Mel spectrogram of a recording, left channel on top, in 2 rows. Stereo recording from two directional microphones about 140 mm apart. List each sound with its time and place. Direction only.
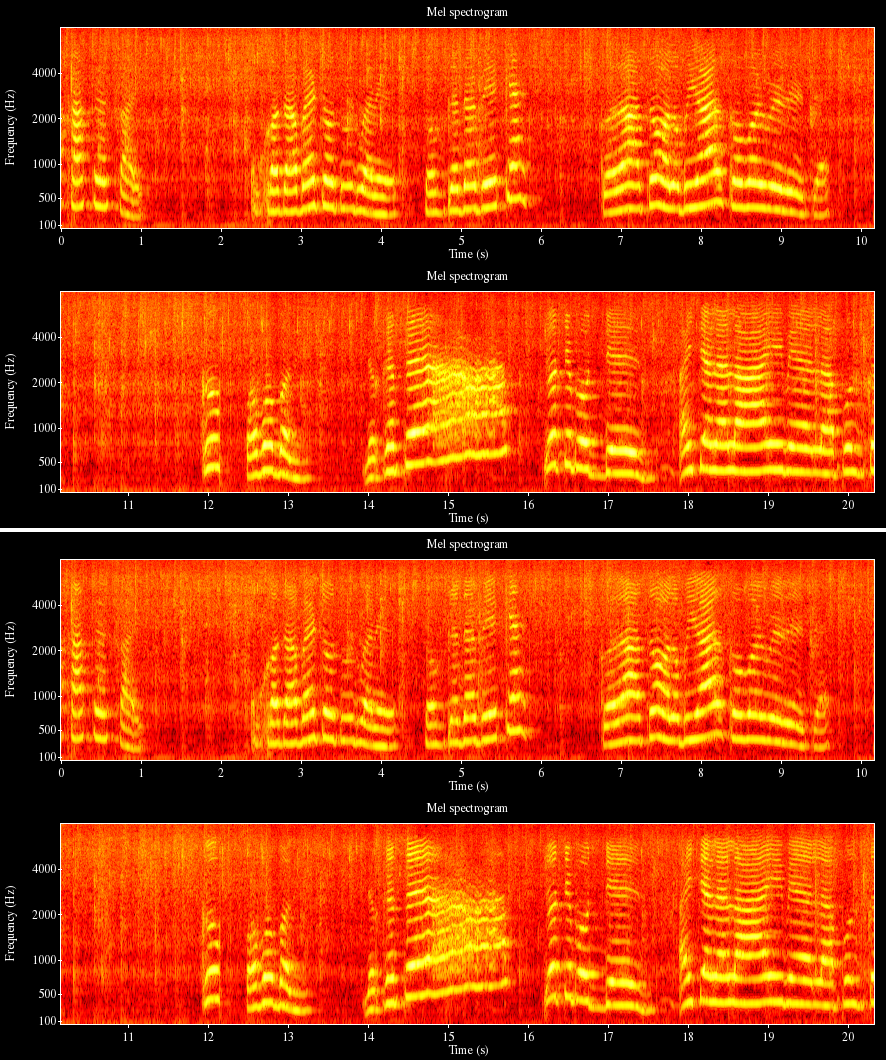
0.1 s speech: 30° right (ahead or behind)
2.6 s child singing: 30° right (ahead or behind)
6.9 s child singing: 35° right (ahead or behind)
12.5 s frying: 30° right (ahead or behind)
14.0 s a child's voice: 40° right (ahead or behind)
16.2 s child singing: 40° right (ahead or behind)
